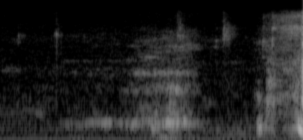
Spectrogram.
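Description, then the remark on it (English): A single sneeze: a short breathy inhale builds up, then a sudden loud, sharp burst of air erupts at the very end. No one speaks. “God bless you.”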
